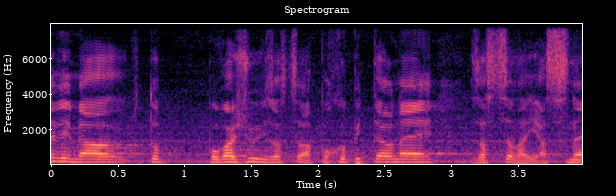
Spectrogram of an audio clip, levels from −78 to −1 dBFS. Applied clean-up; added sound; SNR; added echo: none; Engine; 16 dB; none.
